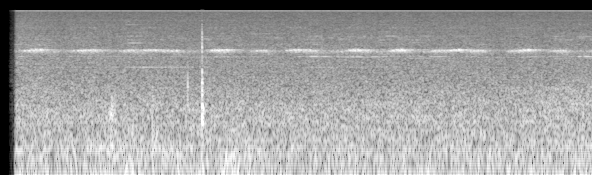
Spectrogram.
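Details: A cricket, said to be grooming itself, trills steadily on a high, thin note that pulses gently and never stops.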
